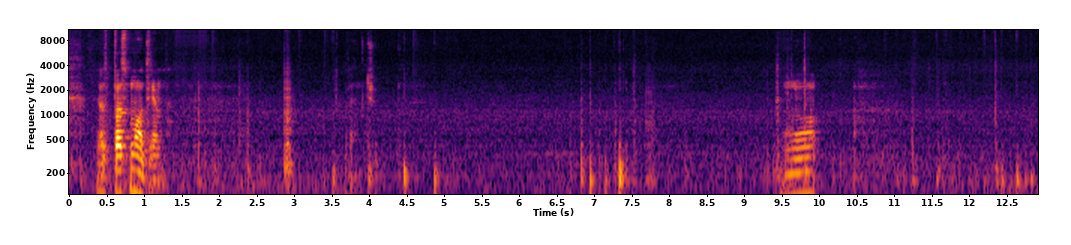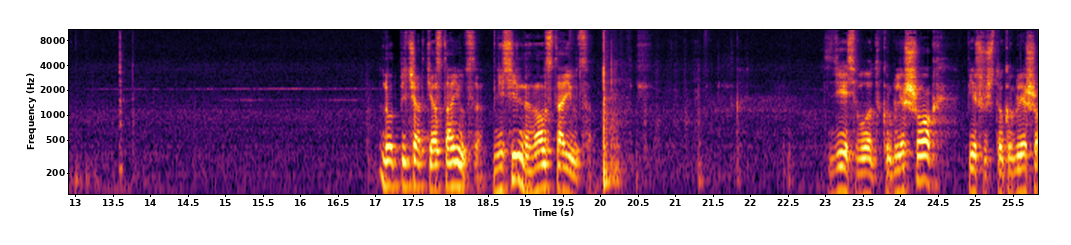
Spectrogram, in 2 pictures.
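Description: Fingers click and tap on a small plastic device.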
